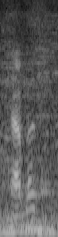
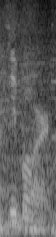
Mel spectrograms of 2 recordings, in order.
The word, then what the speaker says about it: Thibaut: Talbot and how do you say your name Cabot no Tibor keyboard and he's French from a very interesting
